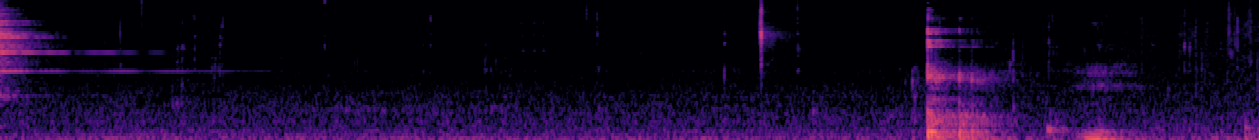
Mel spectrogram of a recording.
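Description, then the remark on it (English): Glasses clink together in a toast: one bright, ringing clink followed by a softer second touch, over a quiet, slightly hissy background with no talking. “So let's grab your glass of whatever your favorite drink is. Today, we are toasting to our guardian angels that are with us everywhere, all the time.”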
